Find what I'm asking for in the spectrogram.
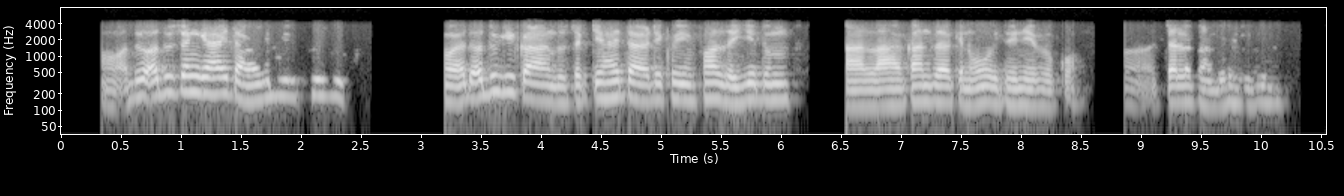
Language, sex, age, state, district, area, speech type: Manipuri, male, 30-45, Manipur, Kangpokpi, urban, conversation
